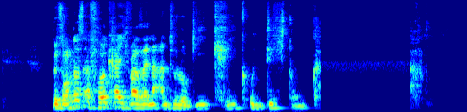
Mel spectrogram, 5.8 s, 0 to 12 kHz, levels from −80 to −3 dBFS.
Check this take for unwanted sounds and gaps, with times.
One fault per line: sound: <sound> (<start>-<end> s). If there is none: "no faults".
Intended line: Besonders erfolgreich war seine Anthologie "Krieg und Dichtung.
no faults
